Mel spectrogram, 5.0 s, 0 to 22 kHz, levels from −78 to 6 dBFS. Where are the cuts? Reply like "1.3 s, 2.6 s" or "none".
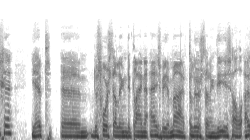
none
